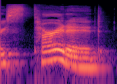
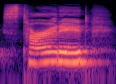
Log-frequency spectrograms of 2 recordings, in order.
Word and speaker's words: started: Lembrando que esse E aí da palavra started é pronunciado, ok? E esse T, o segundo T, started, ficou reduzido para rarara, muito comum na pronúncia americana. Também poderia ser started, alright?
